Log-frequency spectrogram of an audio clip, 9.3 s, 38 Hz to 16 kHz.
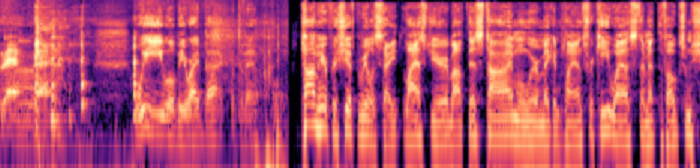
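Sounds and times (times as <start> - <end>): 
murmured vocal sounds: 0.0 - 1.5
person coughing: 0.4 - 1.0
speech: 1.8 - 9.3.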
